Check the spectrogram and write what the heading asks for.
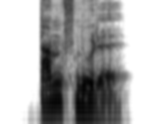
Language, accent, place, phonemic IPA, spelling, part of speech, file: German, Germany, Berlin, /ˈdamp͡fˌnuːdl̩/, Dampfnudel, noun, De-Dampfnudel.ogg
- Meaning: yeast dumpling (often sweet but sometimes savory)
